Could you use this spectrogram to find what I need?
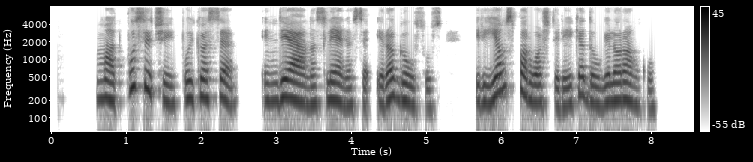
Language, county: Lithuanian, Vilnius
